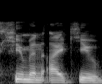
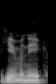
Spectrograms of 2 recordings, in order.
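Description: First: The ending is spoken as two separate letters. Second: The ending is blended into one syllable. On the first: This is how the name is written. "it's human IQ" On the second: This is how the company says its name. "but we say it Humanic"

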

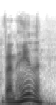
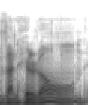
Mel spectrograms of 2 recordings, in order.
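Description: First: It is said in a plain English accent. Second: It is said in a French accent.

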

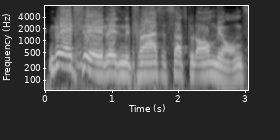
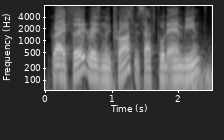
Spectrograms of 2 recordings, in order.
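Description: First: It is said in a put-on Polish accent. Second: It is said in the speaker's normal accent. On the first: The speaker calls it right. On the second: The speaker calls it wrong.

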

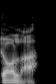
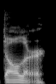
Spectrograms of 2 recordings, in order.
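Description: First: The word is said with an Australian accent. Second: The word is said with an American accent. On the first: This is how the speaker said it to fit in. "I said dollar" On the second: This is how the speaker said it before adapting. "the first thing I removed from my language when I came from America was I no longer said dollar"

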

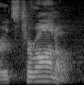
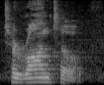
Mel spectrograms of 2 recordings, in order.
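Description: First: The second T is silent. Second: The second T is clearly pronounced. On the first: This is how locals north of the border say it. The speaker calls it right. "A silent T" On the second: This is how Americans say it. The speaker calls it wrong. "You and a bunch of American friends of mine pronounce that second T"

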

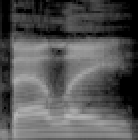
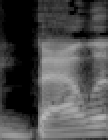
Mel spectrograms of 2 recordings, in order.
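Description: First: The word ends with an open ay vowel. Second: The word ends with a hard T sound. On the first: This is the French way of saying it. "They will never say EA" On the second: This is how people in the United Kingdom say it. "They say ballot for the ballet"

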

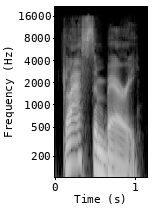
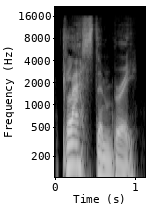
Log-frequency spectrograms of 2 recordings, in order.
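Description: First: It is said in a North American accent. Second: It is said in a British accent. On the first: The speaker calls it wrong. "I heard a few of the North American singers saying Glastonbury" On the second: The speaker calls it right. "the pronunciation is how I've been saying it"

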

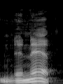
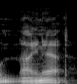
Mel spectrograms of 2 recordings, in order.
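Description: First: The first vowel is not like 'night'. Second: The first vowel sounds like 'night'. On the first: The speaker calls it wrong. "I called it Nanette" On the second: The speaker calls it right. "the I is pronounced like night. So Ninette"

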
